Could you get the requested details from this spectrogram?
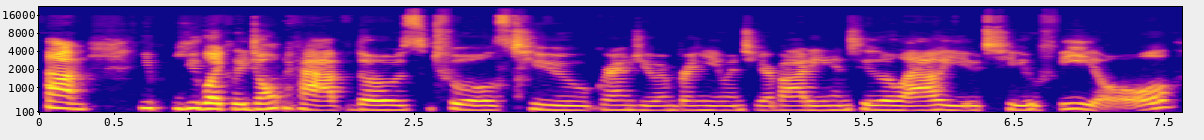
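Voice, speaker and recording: A woman's voice: lowish voice, measured pace. A woman guest on a podcast, talking in an upbeat, chatty way with lots of "like" fillers. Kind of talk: casual conversational interview.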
